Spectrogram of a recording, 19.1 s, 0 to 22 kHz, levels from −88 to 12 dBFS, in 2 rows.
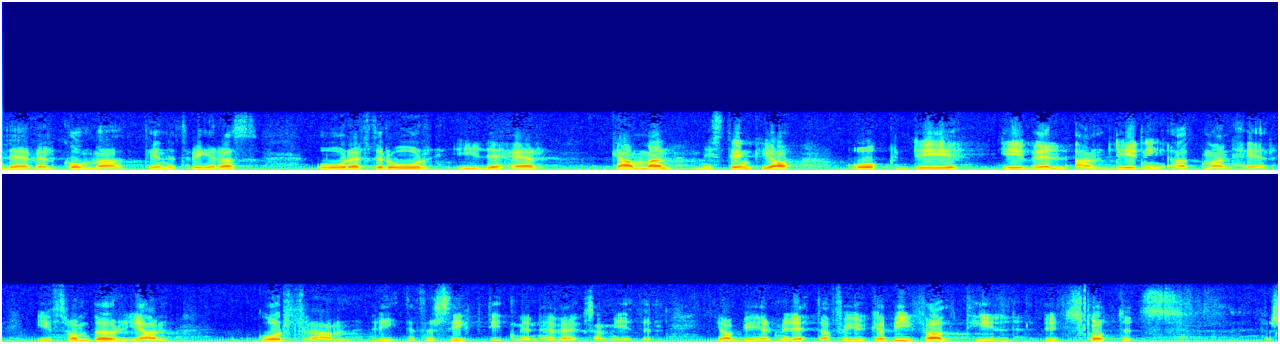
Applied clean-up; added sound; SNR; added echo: none; none; none; none.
